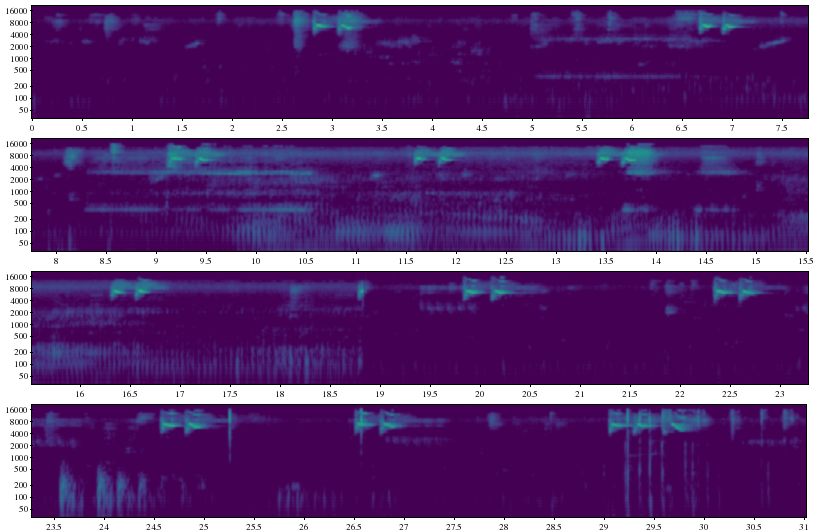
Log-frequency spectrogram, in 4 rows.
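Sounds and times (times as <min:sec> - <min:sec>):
small bird double chirps: 0:06.6 - 0:07.5, 0:09.0 - 0:10.5, 0:11.1 - 0:12.2, 0:13.4 - 0:14.0, 0:16.2 - 0:16.9, 0:19.8 - 0:20.4, 0:24.6 - 0:25.1, 0:29.0 - 0:30.0.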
